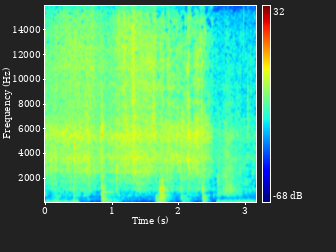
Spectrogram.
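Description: Chopped vegetable stems stir-fried in a hot wok with oil, garlic and ginger, a steady loud sizzle broken by several sharp scraping strokes of the spatula, close up.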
